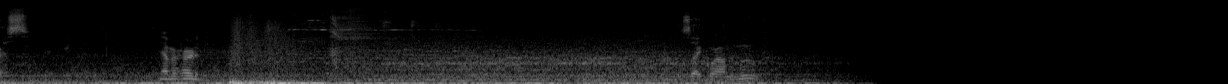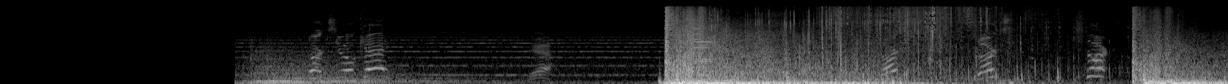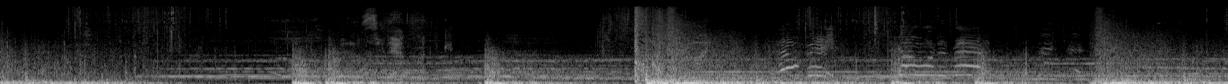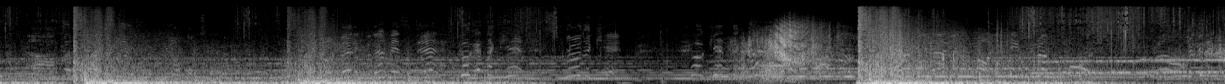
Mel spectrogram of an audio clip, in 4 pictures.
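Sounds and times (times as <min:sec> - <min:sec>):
film score music: 0:14.6 - 0:21.5, 0:23.2 - 0:49.0
artillery shell explosion: 0:18.9 - 0:21.6, 0:23.6 - 0:25.5, 0:44.4 - 0:46.5
explosion rumbling: 0:18.9 - 0:22.0, 0:23.6 - 0:26.0, 0:30.9 - 0:33.0, 0:37.6 - 0:41.4, 0:44.3 - 0:48.0.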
